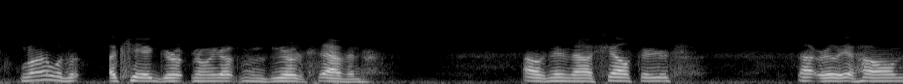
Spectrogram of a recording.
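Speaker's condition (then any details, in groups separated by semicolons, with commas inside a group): Parkinson's; speech impediment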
